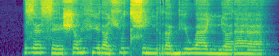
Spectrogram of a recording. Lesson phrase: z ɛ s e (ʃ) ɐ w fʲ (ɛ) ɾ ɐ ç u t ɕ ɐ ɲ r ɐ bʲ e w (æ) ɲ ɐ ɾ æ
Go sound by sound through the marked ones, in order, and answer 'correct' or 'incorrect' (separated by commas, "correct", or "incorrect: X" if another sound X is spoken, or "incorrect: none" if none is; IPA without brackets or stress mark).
correct, correct, correct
